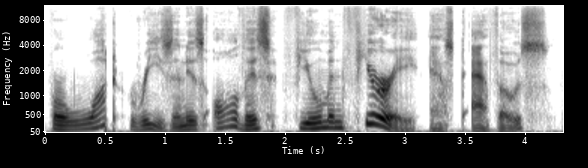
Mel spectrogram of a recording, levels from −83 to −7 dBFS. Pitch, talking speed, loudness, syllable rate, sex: 120 Hz, 155 wpm, -21 LUFS, 3.8 syllables/s, male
